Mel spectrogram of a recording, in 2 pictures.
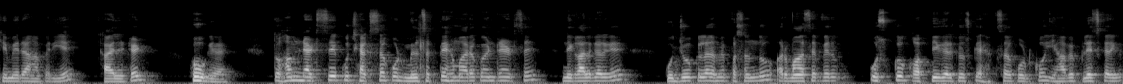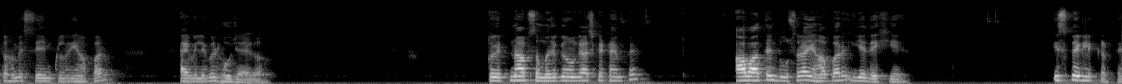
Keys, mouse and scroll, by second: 10.4-17.4 drag, 21.0 click.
